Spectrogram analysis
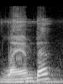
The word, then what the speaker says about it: lambda: So it's pronounced lambda times the frequency, which we've spoken about before.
